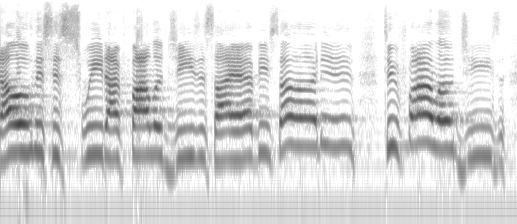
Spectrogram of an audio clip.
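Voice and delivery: loud, drawn-out, hammed-up bliss sliding into hymn; blissfully naive. New worker delighted with following Jesus, blissfully naive. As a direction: stretch it out sweetly, then croon the hymn.

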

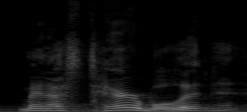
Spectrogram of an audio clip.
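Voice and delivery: soft and low, shaking his head in the voice; quiet dismay. Real, not acted. Preacher to congregation about gossip, quiet and low. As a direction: murmur it with quiet disapproval.

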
